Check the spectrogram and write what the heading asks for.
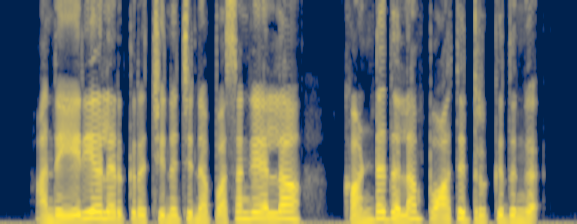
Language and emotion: Tamil, disgusted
